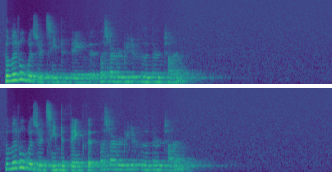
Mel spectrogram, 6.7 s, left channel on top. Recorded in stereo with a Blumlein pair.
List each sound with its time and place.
0.1 s a woman speaking: 25° left, 0.6 m; by 1.9 s 45° right, 1.0 m
2.0 s a woman speaking: 5° left, 1.6 m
